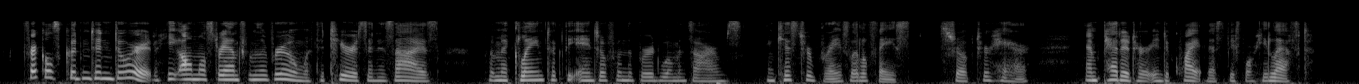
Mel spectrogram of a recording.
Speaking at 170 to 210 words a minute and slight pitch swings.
No: average, 195 wpm; average, 4.6 semitones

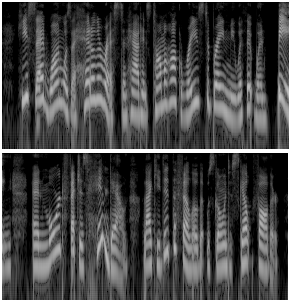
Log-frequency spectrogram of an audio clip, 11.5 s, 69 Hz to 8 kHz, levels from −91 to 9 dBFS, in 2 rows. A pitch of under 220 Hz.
No: high, 225 Hz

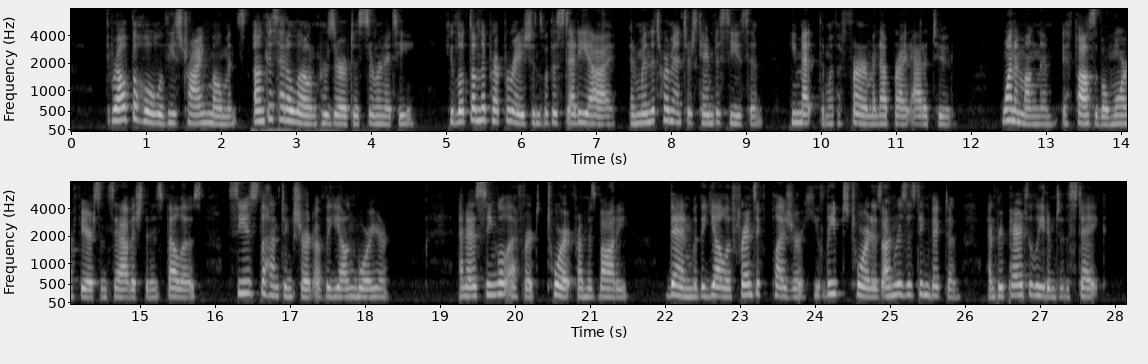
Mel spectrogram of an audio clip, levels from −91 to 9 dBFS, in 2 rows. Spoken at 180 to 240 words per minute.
Yes: average, 190 wpm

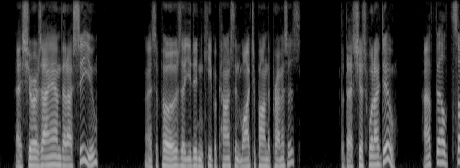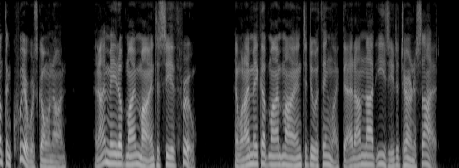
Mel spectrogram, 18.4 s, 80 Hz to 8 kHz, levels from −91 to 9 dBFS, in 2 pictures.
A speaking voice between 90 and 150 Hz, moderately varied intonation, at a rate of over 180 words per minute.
Yes: low, 135 Hz; average, 3.8 semitones; fast, 205 wpm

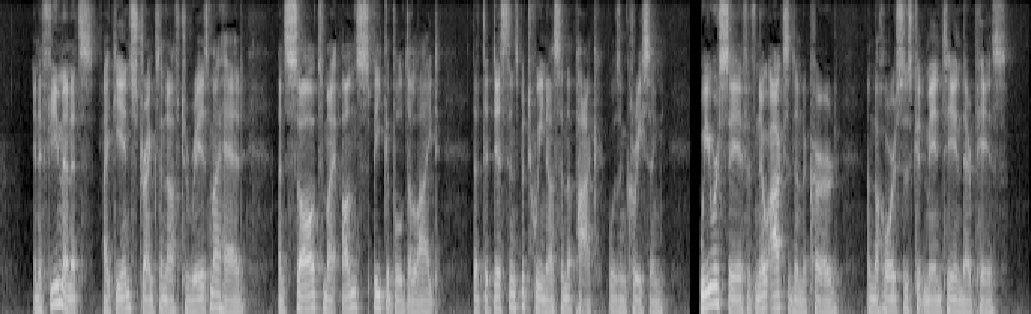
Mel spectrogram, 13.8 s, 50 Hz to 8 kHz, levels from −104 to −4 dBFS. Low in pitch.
Yes: low, 105 Hz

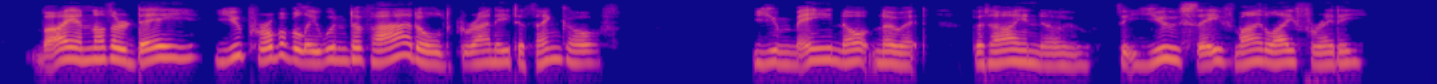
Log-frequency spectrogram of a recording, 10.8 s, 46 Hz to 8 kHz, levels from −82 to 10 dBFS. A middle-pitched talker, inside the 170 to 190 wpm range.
No: medium, 180 Hz; average, 150 wpm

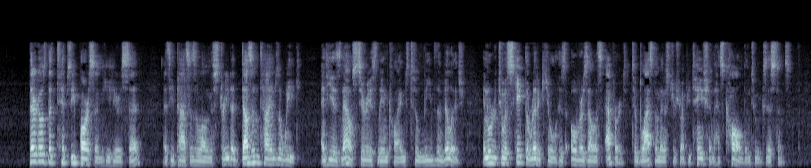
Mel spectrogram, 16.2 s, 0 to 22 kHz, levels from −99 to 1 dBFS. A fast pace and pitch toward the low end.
No: average, 180 wpm; low, 100 Hz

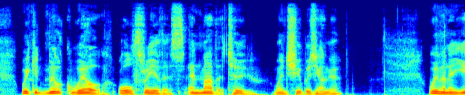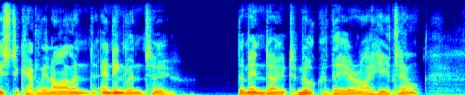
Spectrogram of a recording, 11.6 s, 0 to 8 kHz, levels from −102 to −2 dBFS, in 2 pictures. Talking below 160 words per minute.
No: average, 170 wpm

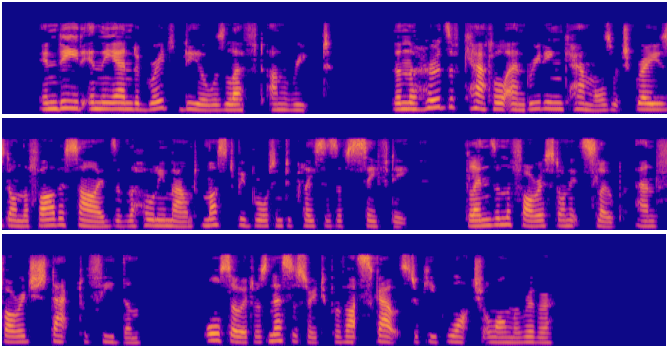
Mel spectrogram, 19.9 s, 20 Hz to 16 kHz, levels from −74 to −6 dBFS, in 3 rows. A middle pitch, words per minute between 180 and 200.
Yes: medium, 180 Hz; average, 185 wpm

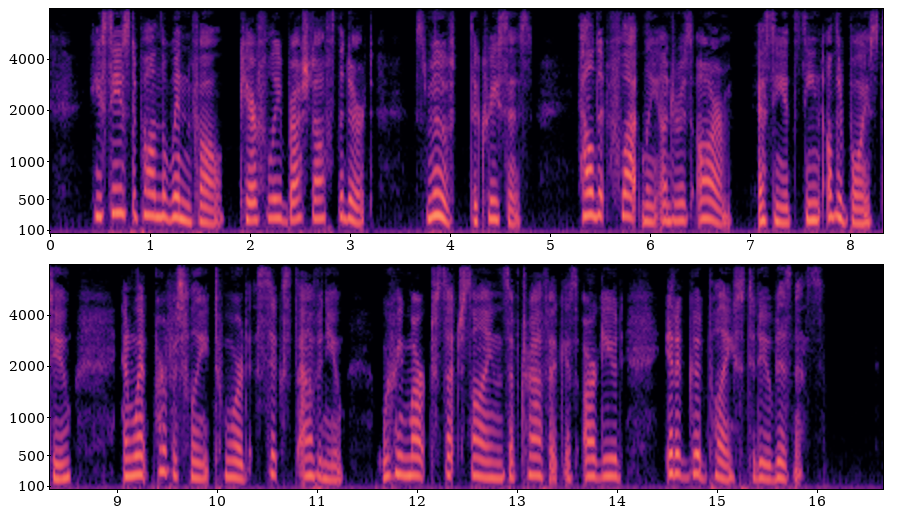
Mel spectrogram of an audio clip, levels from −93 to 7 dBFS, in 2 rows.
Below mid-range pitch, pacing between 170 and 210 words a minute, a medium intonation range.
No: high, 230 Hz; average, 175 wpm; average, 3.5 semitones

